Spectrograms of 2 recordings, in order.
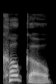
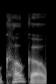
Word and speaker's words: coco: So, coco, pronounced c o k o coco with the stress securely on the first syllable, means coconut.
